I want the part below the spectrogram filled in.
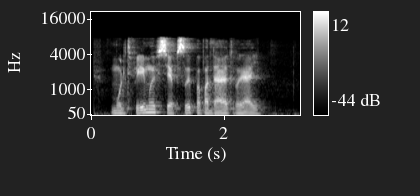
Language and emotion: Russian, neutral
